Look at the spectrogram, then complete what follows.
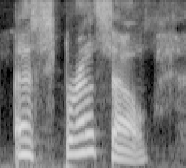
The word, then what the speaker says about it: espresso: how you pronounce it there's no X it's right espresso you know I called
